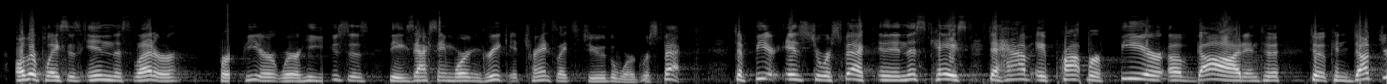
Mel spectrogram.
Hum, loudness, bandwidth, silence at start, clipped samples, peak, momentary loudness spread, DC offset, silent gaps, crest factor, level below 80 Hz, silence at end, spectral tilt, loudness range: none; -19 LUFS; 10 kHz; 0.15 s; under 0.1%; -6 dBFS; 10 LU; under 0.1%; none; 14 dB; -60 dBFS; 0 s; -6.5 dB/octave; 5 LU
